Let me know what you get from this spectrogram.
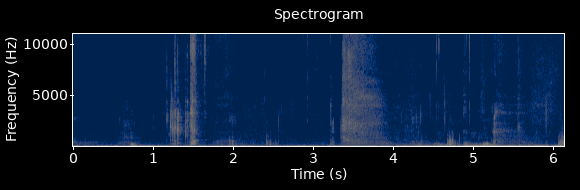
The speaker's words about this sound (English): I'm about to take a sip of this right now. Hold on.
